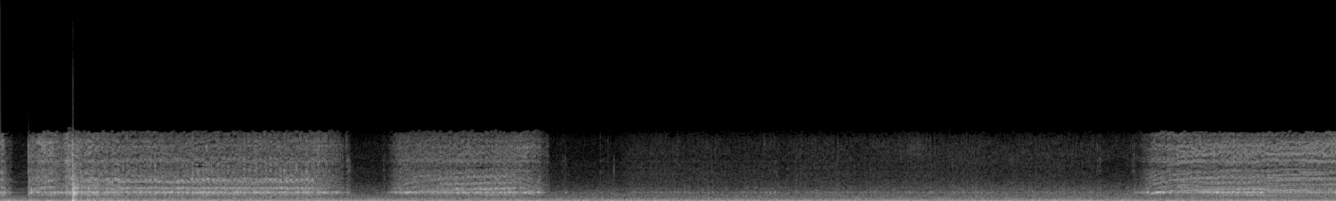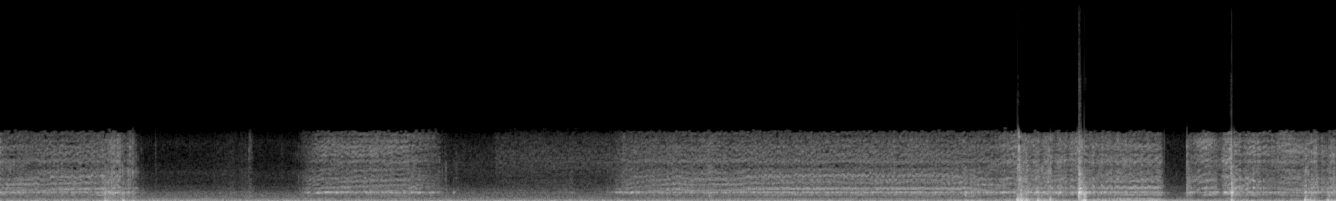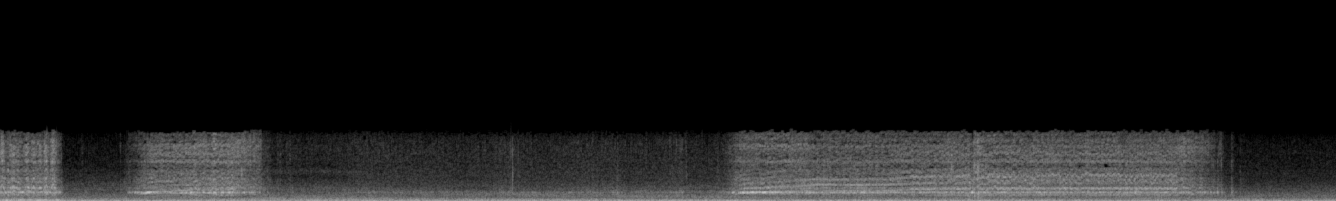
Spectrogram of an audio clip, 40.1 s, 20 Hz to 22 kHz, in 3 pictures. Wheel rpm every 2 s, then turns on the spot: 160, 110, 80, 10, 20, 40, 160, 60, 80, 30, 150, 150, 150, 110, 80, 20, 20, 140, 160, 40.
6-10 14-16 28-32 38-40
